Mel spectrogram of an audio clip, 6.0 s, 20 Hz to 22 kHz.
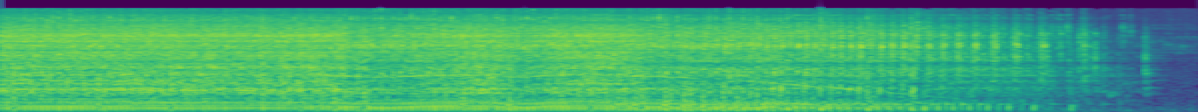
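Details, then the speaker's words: Small gas engine restarted after sugar added to its fuel tank and packed sugar cleared from the fitting: runs hard and steady, then sags, sputters and stops within a minute; fuel starvation, fuel line totally blocked with sugar. "Okay, it stopped within 1 minute and I could tell as it sped up again that it was strictly due to uh uh fuel restriction. The engine stopped within a minute."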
